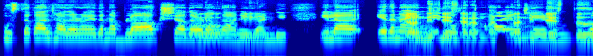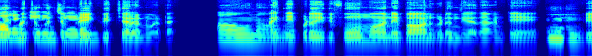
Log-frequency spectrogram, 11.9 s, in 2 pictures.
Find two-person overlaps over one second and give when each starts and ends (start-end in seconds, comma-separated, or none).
4.0-6.8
